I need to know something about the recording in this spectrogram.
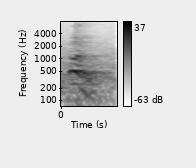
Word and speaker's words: গরু: আমি লিখব গয় ওকার রয় রসুকার, গরু। এখন প্রশ্ন থাকতে পারে, স্যার গ এখানে ছিল ওকার ছাড়া, আপনি এখানে ওকার দিলেন কেন?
